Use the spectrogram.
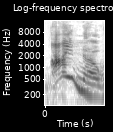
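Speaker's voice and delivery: light up with the idea; sudden idea. Acted. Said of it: "he thought".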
